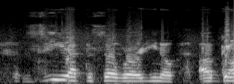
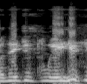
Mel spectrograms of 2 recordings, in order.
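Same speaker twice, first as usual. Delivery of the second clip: ordinary delivery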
